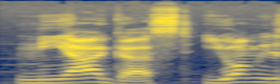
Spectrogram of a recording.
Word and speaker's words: Nyahgust: has informed me that their name is only 2 syllables long. And I don't understand how that's possible. Nia is clearly 2 syllables on its own. And then after that, you have Gust. Niagust. It's pronounced like August.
